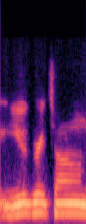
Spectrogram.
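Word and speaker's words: Ugritone: to be pronounced but it's like you agree tone like u-g-r-i-t-o-n-e and they make a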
